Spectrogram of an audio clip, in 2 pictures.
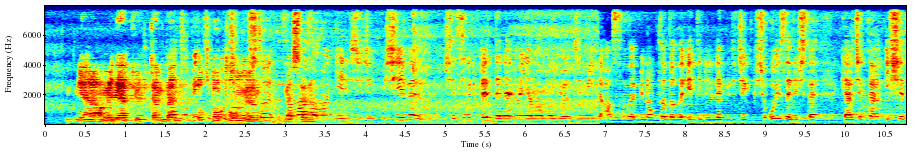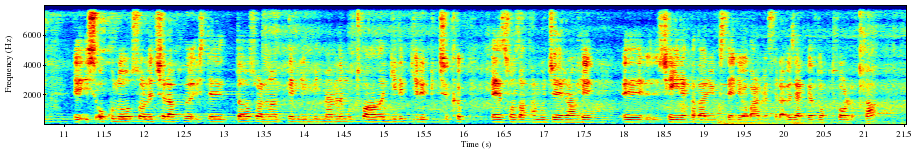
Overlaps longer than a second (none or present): present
